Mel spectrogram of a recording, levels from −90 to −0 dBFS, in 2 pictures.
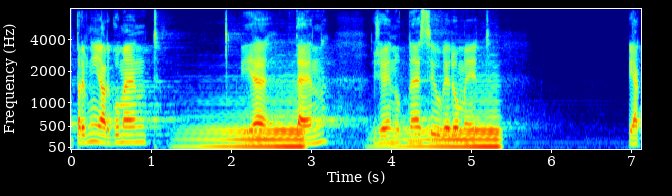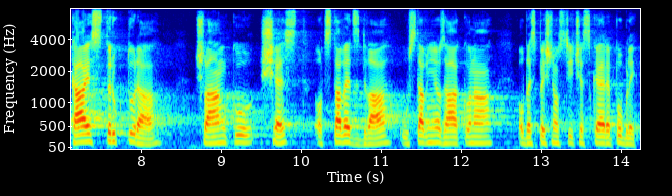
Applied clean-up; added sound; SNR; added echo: none; Bowed string instrument; -4 dB; none.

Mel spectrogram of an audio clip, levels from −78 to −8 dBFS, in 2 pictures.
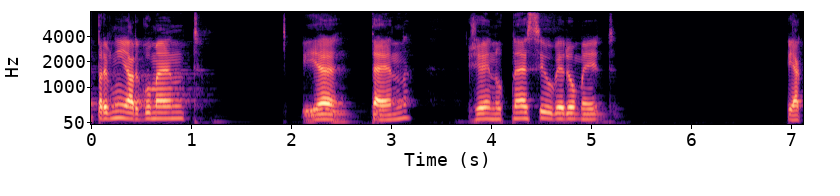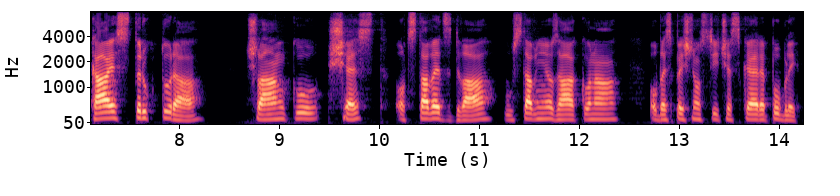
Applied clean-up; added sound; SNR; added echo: neural mask model DeepFilterNet 3.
